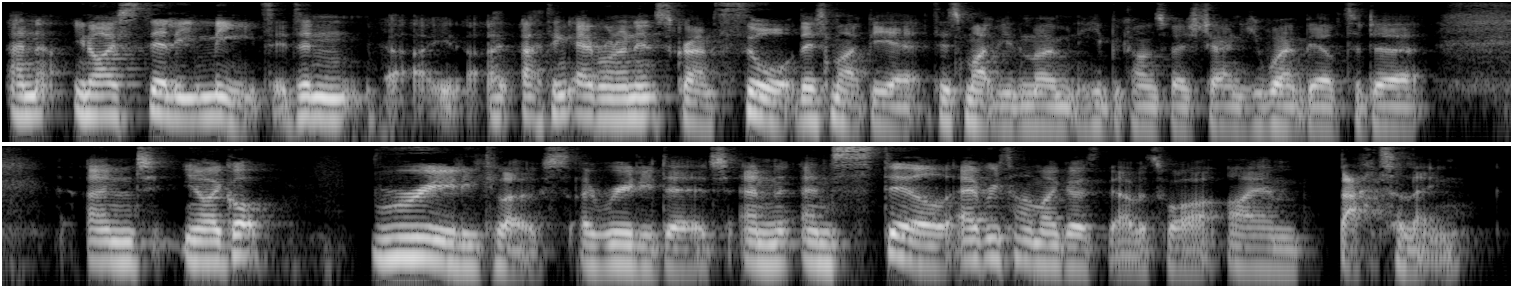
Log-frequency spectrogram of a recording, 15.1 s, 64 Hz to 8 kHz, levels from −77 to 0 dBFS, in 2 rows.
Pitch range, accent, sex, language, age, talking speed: 115-145 Hz, British, male, English, 20-39, 230 wpm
